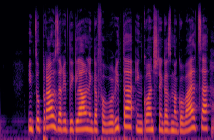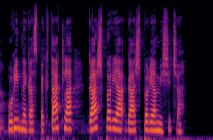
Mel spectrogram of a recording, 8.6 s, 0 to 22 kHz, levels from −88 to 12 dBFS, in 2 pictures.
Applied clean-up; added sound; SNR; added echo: neural mask model DeepFilterNet 3.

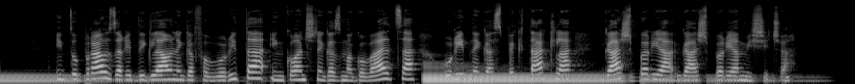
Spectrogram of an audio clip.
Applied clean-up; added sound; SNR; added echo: neural mask model RNNoise.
